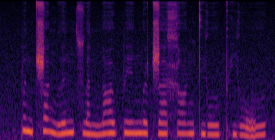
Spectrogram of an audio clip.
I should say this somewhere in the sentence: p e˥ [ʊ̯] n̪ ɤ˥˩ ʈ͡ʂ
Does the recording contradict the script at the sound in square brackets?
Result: yes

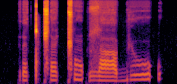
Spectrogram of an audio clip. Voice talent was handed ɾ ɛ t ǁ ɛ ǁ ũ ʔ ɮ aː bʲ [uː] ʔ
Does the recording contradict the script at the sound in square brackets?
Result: no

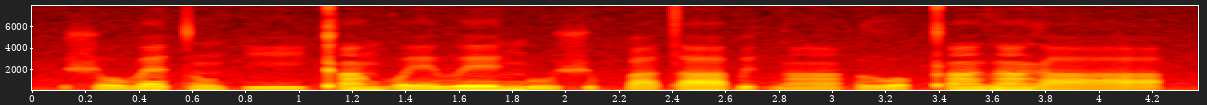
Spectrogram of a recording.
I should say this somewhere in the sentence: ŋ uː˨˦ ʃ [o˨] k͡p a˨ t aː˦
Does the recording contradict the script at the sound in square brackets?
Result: yes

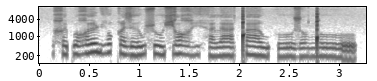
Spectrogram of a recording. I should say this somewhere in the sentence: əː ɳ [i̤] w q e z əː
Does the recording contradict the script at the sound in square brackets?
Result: yes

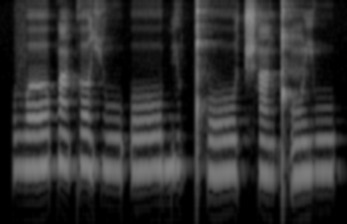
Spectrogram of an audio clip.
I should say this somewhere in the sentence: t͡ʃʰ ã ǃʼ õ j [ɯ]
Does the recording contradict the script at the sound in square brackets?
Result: yes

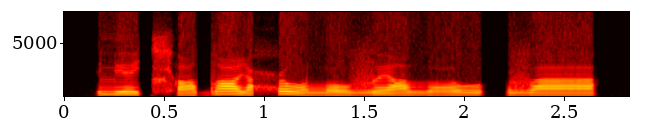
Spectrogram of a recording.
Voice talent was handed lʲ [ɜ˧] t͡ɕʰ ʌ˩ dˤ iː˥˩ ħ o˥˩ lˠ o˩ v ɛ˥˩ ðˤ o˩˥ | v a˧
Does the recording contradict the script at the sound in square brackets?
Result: yes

